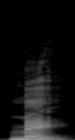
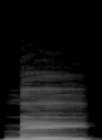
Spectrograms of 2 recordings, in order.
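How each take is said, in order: First: The pitch falls sharply from high. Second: The pitch stays high and level. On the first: "the fourth tone" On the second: "the first tone"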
